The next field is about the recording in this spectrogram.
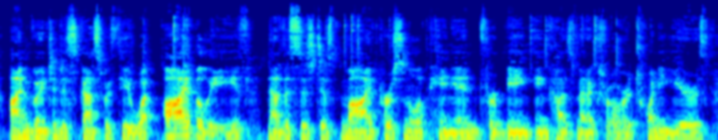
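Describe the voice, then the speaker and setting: Male beauty vlogger, middle-aged, medium-pitched, emphatic and repetitive in an informal advisory style. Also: pushed and bright. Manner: emphatic, repetitive, drawn-out stress on key words. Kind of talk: informal product review to camera.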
